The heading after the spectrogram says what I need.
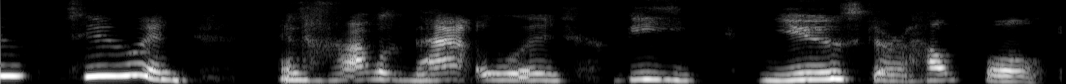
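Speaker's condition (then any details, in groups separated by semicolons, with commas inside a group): Cerebral palsy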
